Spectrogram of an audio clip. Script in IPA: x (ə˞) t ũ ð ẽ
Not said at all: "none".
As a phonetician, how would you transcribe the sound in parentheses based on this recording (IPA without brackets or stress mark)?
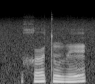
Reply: ə˞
